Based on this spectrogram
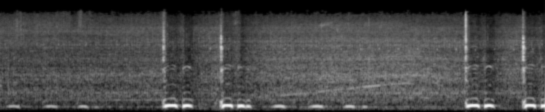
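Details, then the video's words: Deep hooting of Southern ground hornbills in Kruger National Park as birds call and answer: soft low single hoots in a steady series, broken by louder booming doubled notes roughly every second or so. "Southern ground hornbill calling"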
